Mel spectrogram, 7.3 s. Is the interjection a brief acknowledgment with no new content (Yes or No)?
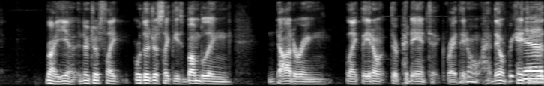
No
